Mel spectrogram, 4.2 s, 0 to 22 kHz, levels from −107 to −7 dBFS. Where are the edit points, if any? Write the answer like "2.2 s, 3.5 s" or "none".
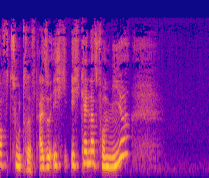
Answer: none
